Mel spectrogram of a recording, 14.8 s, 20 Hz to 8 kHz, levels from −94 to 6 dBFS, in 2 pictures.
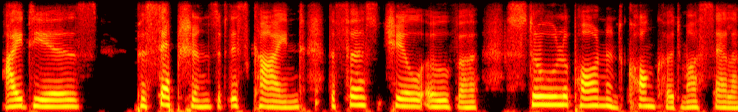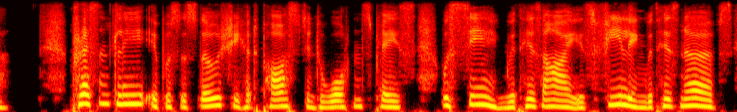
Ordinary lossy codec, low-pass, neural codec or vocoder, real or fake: Opus, 24 kbps; 7.2 kHz; none; real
